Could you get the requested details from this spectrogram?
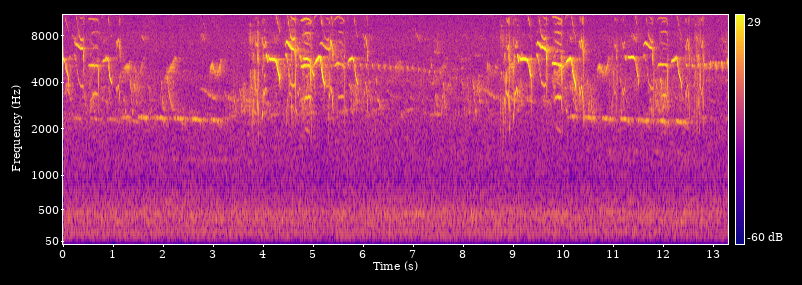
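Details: Golden-chevroned tanager, a Brazilian tanager, delivering two bursts of rapid, high, squeaky downslurred notes about five seconds apart, with a steady thin whistle and softer chirps in between.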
